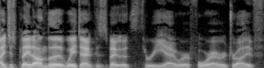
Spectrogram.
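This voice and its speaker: With an Irish accent, a man talks in a very deep, low pitch with ordinary pitch variation. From Ireland. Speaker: gaming website guest. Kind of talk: casual chat.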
